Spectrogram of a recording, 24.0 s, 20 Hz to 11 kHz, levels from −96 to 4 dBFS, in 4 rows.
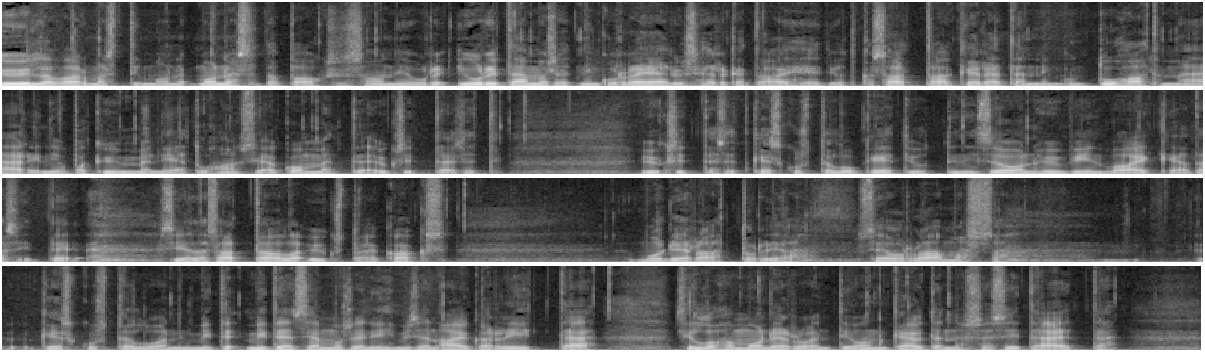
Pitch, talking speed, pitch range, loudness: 80 Hz, 130 wpm, 75-85 Hz, -21 LUFS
